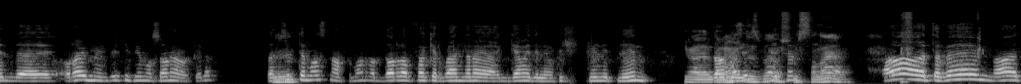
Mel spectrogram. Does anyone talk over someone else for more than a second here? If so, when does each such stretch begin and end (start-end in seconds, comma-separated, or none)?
7.1-8.4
